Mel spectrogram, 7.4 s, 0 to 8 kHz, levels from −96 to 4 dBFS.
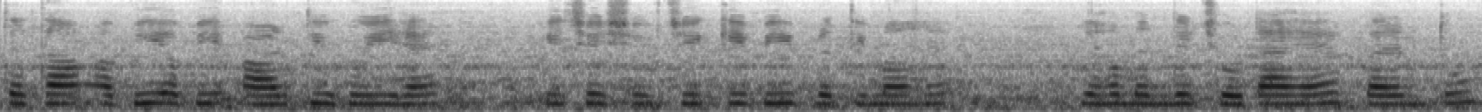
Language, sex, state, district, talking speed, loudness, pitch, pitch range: Hindi, female, Rajasthan, Bikaner, 145 wpm, -16 LUFS, 240 Hz, 235-250 Hz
